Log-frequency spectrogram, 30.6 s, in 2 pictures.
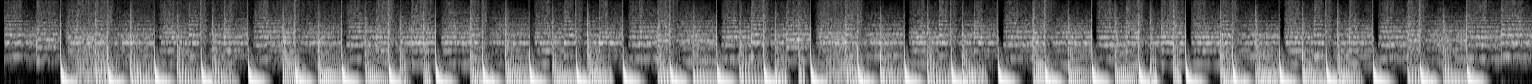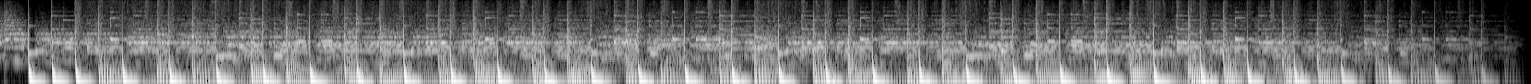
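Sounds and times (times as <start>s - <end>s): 
instrumental music: 0.0s - 30.6s.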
